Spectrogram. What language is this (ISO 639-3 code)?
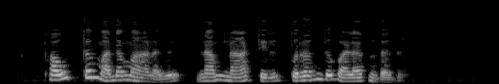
tam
